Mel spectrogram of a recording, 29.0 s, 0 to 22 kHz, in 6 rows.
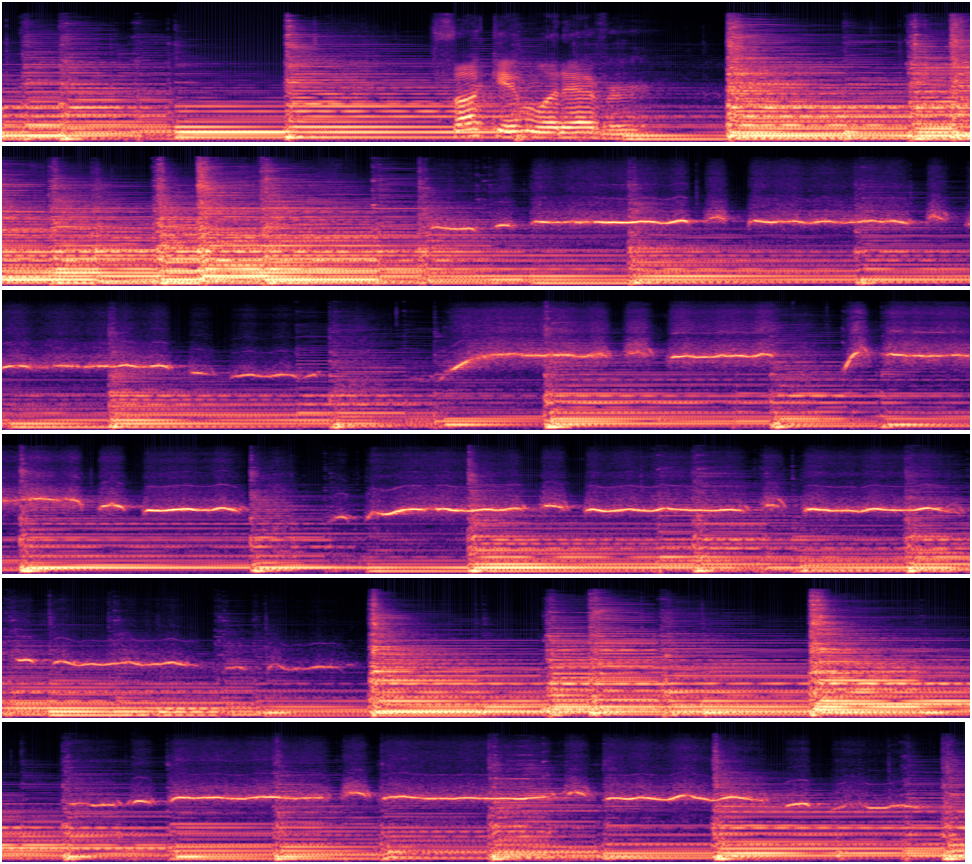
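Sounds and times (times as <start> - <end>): strummed acoustic guitar: 0.0 - 29.0
high whistled melody: 6.8 - 21.4, 24.5 - 29.0.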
